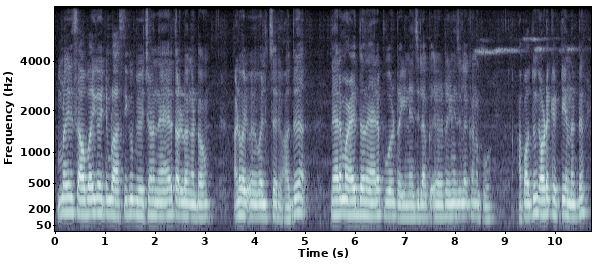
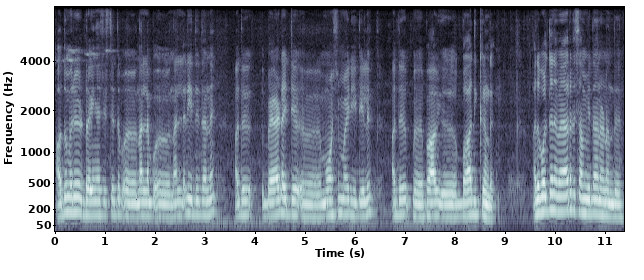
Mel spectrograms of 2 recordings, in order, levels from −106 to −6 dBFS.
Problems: none marked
